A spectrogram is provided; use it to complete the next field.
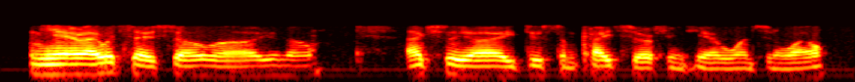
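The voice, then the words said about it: Strong American East Coast accent. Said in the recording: “you're obviously from the East Coast ... This is not a Hawaiian accent that we're listening to here ... That accent is so powerful. It's so ingrained”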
